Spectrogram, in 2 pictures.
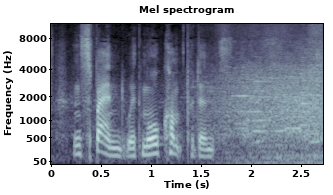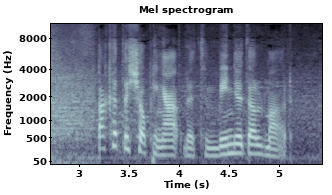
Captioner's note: crowd cheering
